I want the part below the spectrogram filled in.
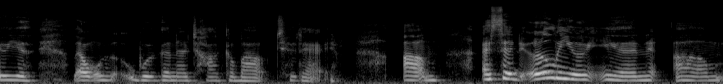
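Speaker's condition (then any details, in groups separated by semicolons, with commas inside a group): Cerebral palsy, mild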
